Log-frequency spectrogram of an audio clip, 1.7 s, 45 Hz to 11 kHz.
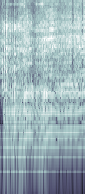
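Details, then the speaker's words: Stihl MS460 Magnum chainsaw with poorly ported cylinder and expansion pipe on a dyno, long slow loaded run; revs sag, surge and wander instead of holding a clean scream, starving for fuel, nearly out of gas. "i hate to say this you're out of gas yeah that's what it sounds like"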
